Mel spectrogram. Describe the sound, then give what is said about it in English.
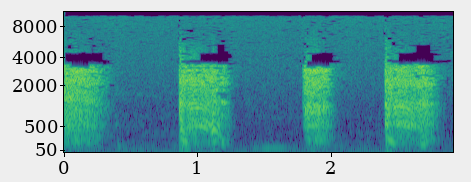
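A person coughs in a few loud bursts, roughly four harsh coughs spaced with short pauses, no talking in between. “If you think Jay Leno is good, cough twice if you think his show sucks.”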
